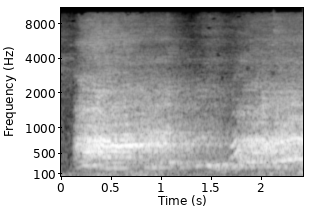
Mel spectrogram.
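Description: A man yelling loudly in one long, drawn-out cry that starts suddenly just after the beginning and shifts in pitch near the end.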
